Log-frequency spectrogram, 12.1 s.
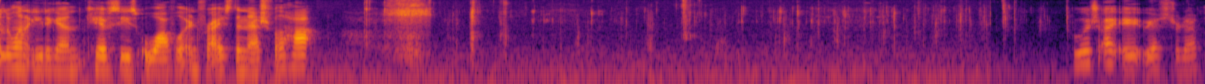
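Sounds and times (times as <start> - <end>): chewing: 3.6 - 10.7.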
